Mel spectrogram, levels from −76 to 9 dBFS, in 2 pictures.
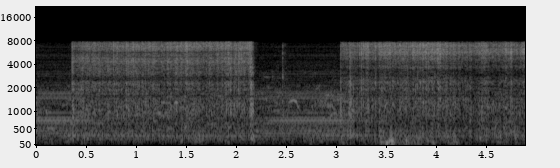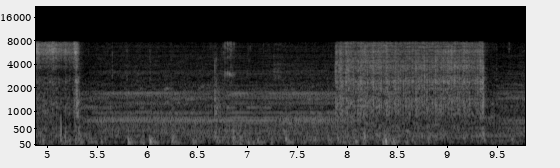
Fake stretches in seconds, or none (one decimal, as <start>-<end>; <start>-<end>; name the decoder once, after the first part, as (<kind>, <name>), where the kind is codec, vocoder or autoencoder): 4.4-6.8 (vocoder, WaveNeXt); 7.3-8.2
